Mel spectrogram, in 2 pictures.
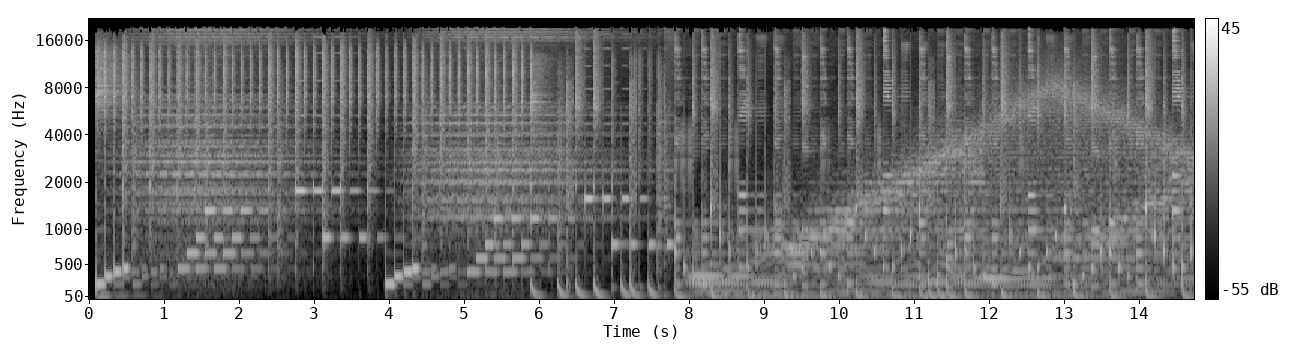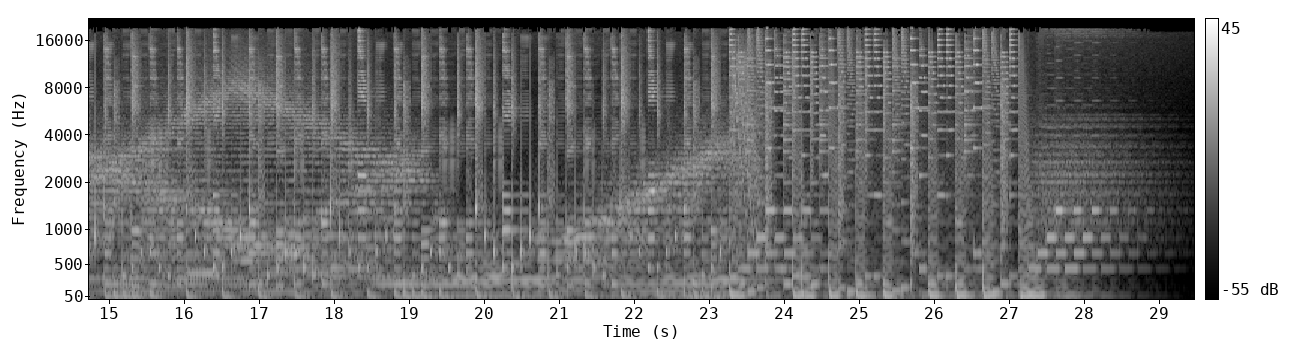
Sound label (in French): Flash Info jingle; Jingles medley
